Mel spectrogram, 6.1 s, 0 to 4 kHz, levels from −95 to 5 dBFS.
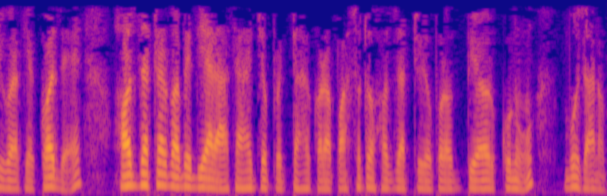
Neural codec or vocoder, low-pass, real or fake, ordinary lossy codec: none; 3.6 kHz; real; MP3, 32 kbps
